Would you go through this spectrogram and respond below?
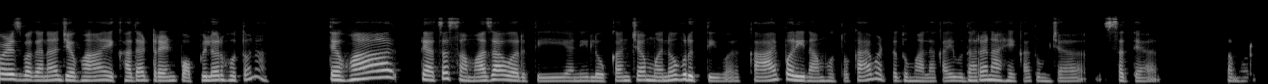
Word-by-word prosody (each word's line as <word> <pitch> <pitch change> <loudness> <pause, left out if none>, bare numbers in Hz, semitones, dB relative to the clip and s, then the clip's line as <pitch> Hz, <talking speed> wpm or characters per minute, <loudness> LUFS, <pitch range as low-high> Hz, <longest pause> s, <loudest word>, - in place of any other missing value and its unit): वेळेस 240 -3 +5
बघा 195 -2 +2
ना, 195 +2 +2
जेव्हा 185 0 +2
एखादा 190 0 0
ट्रेंड 180 0 +1
पॉप्युलर 190 +5 +2
होतो 195 +4 -2
ना. 360 - -6 0.7
तेव्हा 250 - +5 0.3
त्याचा 220 +5 +3
समाजावरती 180 - +1
आणि 165 +1 -5
लोकांच्या 175 +5 -1
मनोवृत्तीवर 190 -3 +1
काय 175 +3 +1
परिणाम 180 -7 +3
होतो? 155 -2 -9
काय 185 +3 0
वाटतं 235 -8 -5
तुम्हाला 160 -2 -5
काही 160 +1 -4
उदाहरण 180 +5 0
आहे 180 -4 0
का 160 - -8
तुमच्या 155 -2 -7 0.5
सध्या 160 -3 -5 0.8
समोर? 155 +5 -9
185 Hz, 130 wpm, -26 LUFS, 165-205 Hz, 0.8 s, वेळेस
